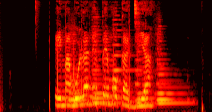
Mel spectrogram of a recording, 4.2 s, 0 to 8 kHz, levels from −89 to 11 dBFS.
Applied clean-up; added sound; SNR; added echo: none; Bowed string instrument; 4 dB; none.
